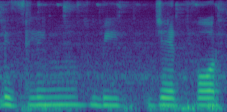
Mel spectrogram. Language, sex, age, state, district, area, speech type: Telugu, female, 18-30, Telangana, Karimnagar, rural, spontaneous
